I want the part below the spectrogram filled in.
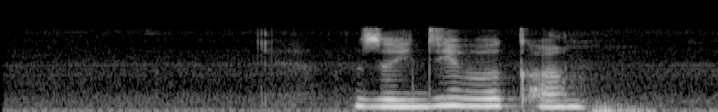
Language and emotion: Russian, neutral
